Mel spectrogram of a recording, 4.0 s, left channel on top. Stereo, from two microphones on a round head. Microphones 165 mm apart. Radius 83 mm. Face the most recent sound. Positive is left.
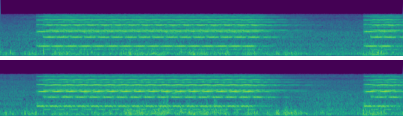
turn(degrees=15)  # may be behind; listen again after turning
